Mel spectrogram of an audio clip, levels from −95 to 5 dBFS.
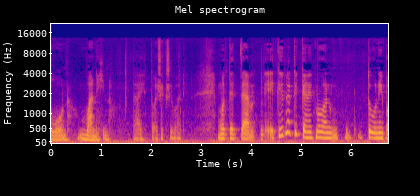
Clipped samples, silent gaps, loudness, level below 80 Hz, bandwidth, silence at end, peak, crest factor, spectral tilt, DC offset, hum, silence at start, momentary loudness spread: under 0.1%; none; -20 LUFS; -36 dBFS; 13.5 kHz; 0 s; -2 dBFS; 18 dB; -7.5 dB/octave; under 0.1%; none; 0 s; 15 LU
